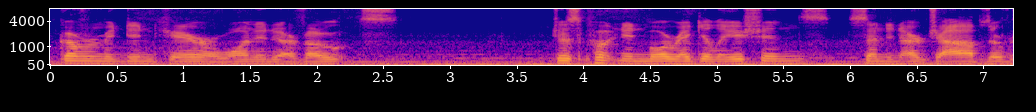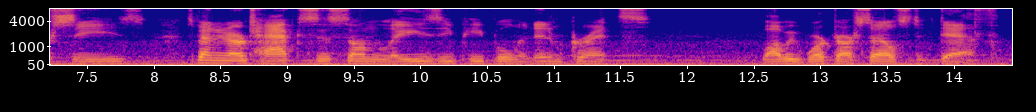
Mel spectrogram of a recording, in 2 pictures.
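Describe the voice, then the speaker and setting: Man doing a slow, grim old cult elder. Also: lowish voice, little pitch movement, slight background noise, natural voice. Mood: grim, self-righteous.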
